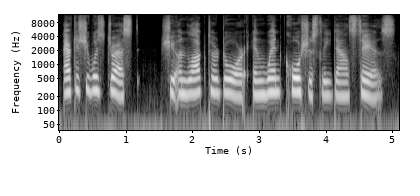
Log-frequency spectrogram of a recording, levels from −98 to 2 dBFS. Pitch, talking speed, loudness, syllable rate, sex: 230 Hz, 140 wpm, -18 LUFS, 4.2 syllables/s, female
